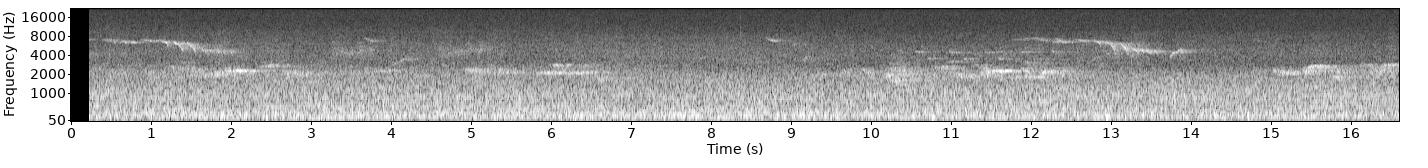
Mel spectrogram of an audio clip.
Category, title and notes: Soundscapes > Nature
Forest ambience 05
Stereo recording of forest with birds and cars in the background.
Bird, Birds, Birdsong, Day, Environment, Field-recording, Forest, Nature, Park, Peaceful, Traffic, Trees, Wind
